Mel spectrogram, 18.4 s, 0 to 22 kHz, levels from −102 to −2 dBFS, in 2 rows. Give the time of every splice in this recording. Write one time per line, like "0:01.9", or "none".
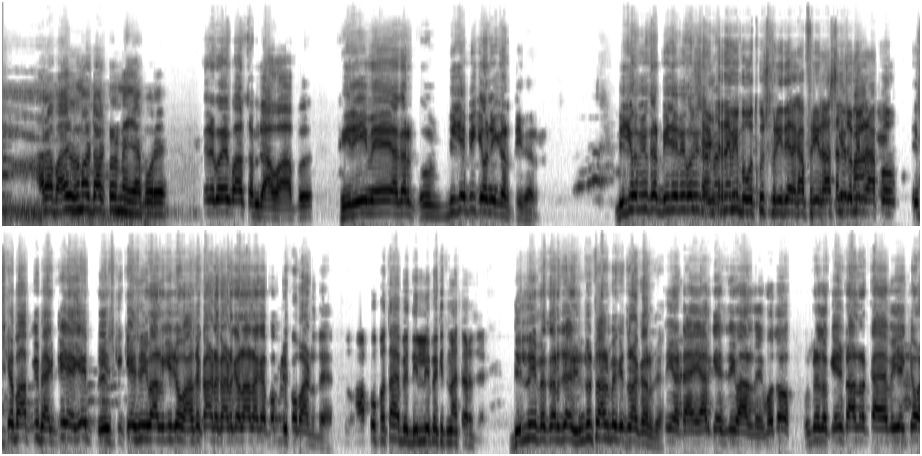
0:02.1
0:15.8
